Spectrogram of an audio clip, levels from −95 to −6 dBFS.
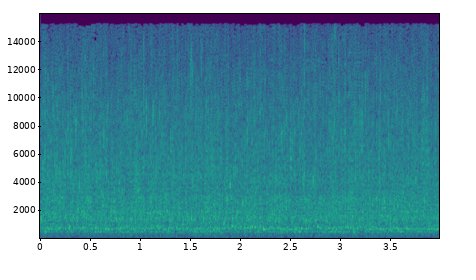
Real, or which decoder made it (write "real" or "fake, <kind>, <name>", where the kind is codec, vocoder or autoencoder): fake, vocoder, Vocos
